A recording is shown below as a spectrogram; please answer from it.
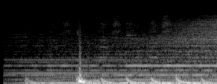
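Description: Synthesized logo-intro sound design: a steady low hum under a held tone, one loud deep hit just under a second in, then a run of quick low thumps that drop in pitch, about four a second, building into the intro music.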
